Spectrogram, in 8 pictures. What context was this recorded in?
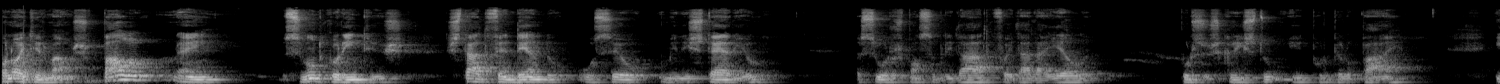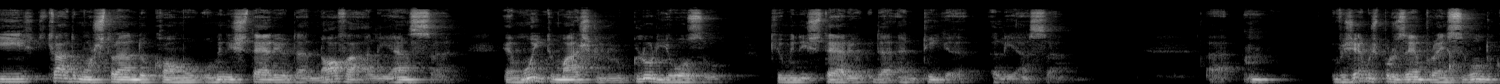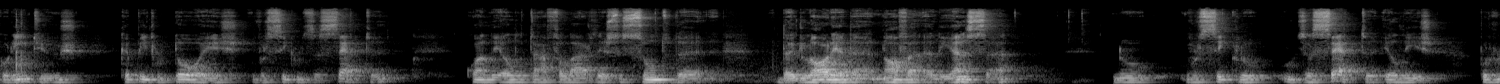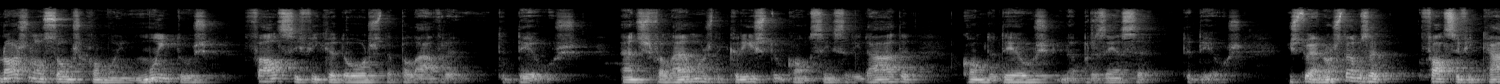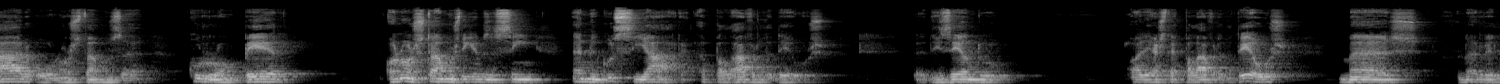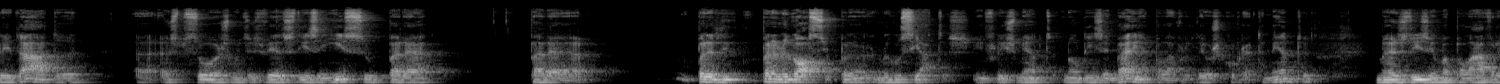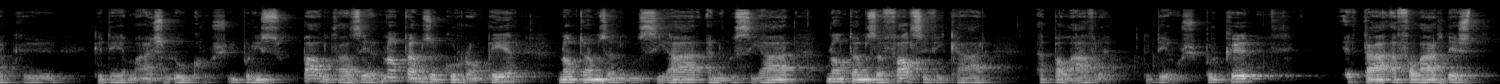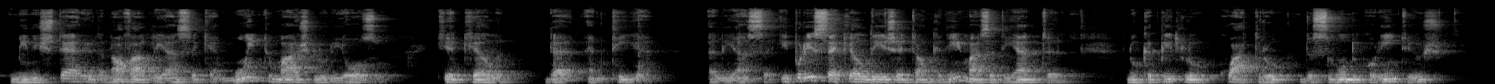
Given in Patos de Minas, MG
